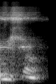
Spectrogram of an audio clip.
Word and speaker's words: Esan: No, that the difference be say na just pronunciation. British, if you want to pronounce Esan, they will say Isha.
